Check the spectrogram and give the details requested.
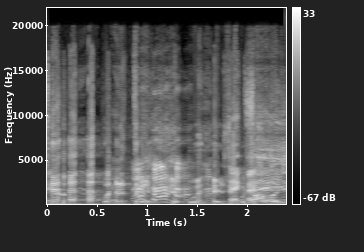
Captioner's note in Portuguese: risos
